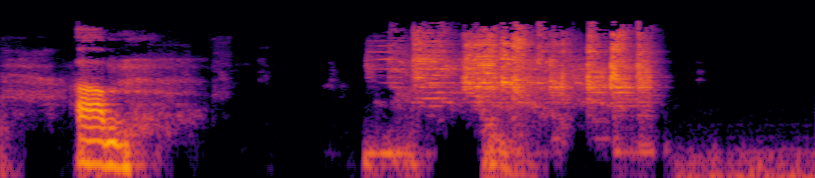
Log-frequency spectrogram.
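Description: A phone ringtone goes off for an incoming call: a short bright burst of tones, a brief silence, then a longer, busier stretch of ringing melody that stops abruptly, fairly loud.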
